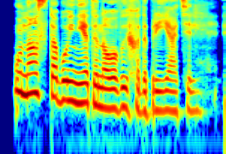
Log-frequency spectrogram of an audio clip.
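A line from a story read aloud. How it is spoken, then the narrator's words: Heavy sigh. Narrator (Russian): Эвхенор тяжело вздохнул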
